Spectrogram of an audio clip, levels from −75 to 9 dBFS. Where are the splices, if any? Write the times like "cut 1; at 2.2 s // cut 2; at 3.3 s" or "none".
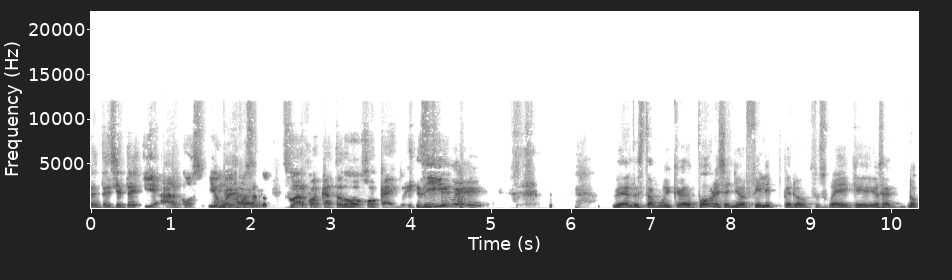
none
